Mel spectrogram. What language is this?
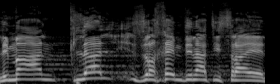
Hebrew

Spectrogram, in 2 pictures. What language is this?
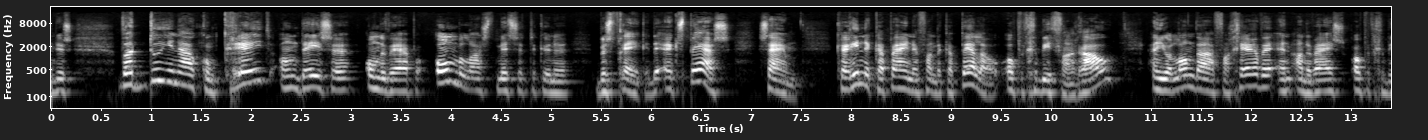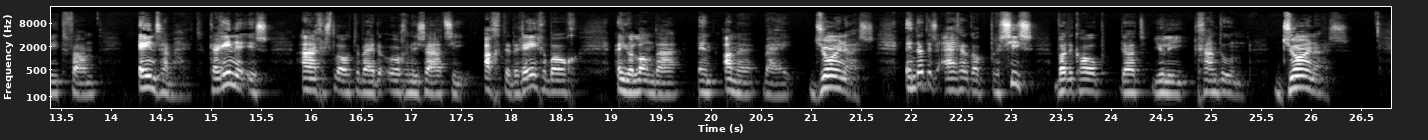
Dutch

